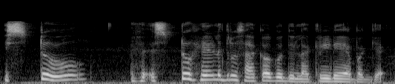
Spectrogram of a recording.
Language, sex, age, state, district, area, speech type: Kannada, male, 18-30, Karnataka, Shimoga, rural, spontaneous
